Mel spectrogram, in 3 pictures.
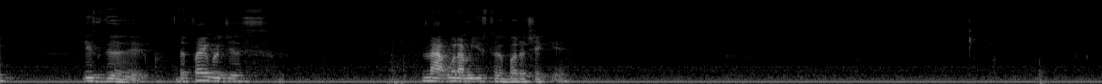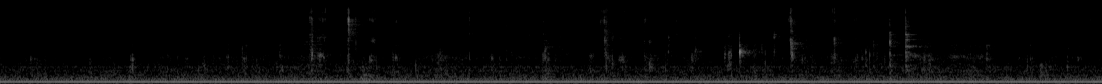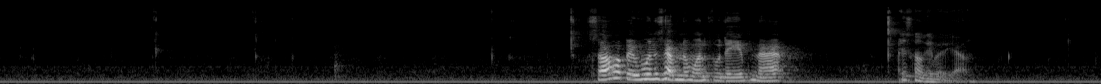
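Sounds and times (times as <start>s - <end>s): steady low hum: 0.0s - 33.0s
chewing food: 9.1s - 10.1s, 10.7s - 25.4s, 26.6s - 27.9s, 31.9s - 33.0s.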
